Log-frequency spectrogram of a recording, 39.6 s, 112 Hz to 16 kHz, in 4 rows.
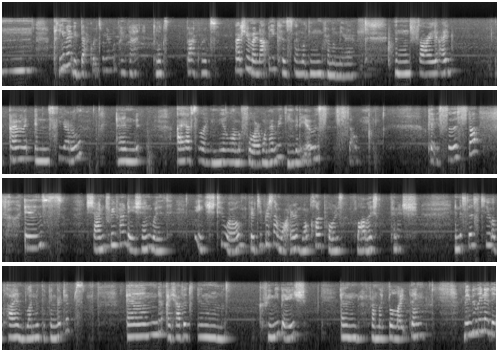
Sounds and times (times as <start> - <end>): Speech: 0.0 - 7.2, 7.8 - 9.1, 10.0 - 11.6, 12.2 - 12.8, 13.4 - 17.1, 18.4 - 19.5, 20.2 - 28.2, 28.8 - 31.4, 32.2 - 35.9, 36.5 - 38.3, 38.9 - 39.5.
